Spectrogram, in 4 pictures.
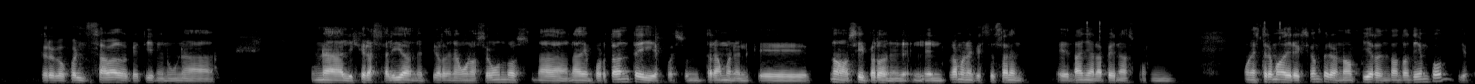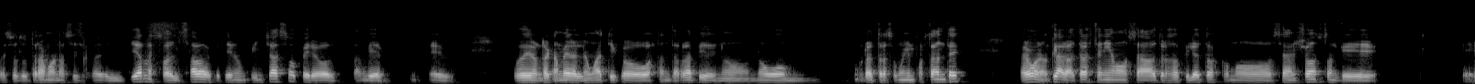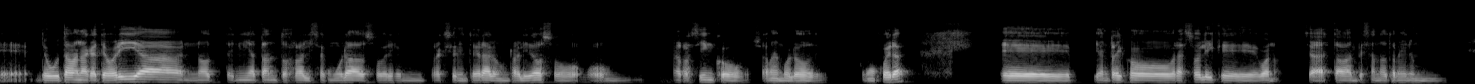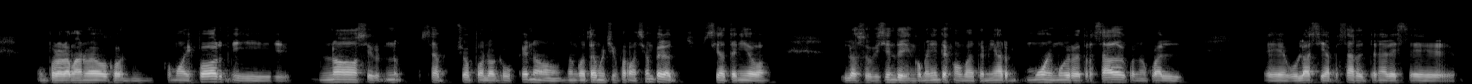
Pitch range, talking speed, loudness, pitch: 95-105 Hz, 185 wpm, -25 LUFS, 100 Hz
